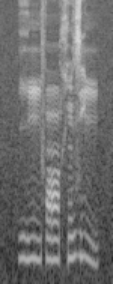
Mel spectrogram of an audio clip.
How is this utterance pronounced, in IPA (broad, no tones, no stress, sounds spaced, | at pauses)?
ɦ iː f ɔ̃ː x ĩ z j iː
